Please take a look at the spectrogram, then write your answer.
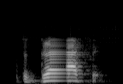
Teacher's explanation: In photographic, we stress the penultimate syllable.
